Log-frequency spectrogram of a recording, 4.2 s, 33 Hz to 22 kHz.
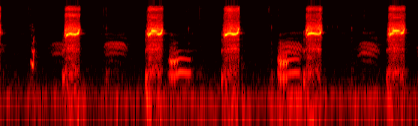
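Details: Grey francolin calling in the wild in a forest among green grass: loud, sharp, shrill notes repeated about every 0.8 seconds in a steady rhythm, with softer, lower slurred notes between them, against a quiet background.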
